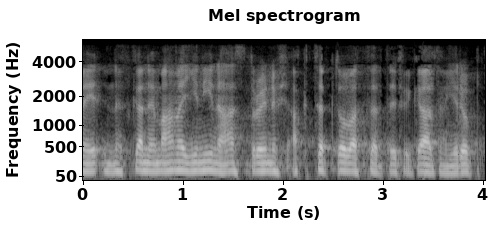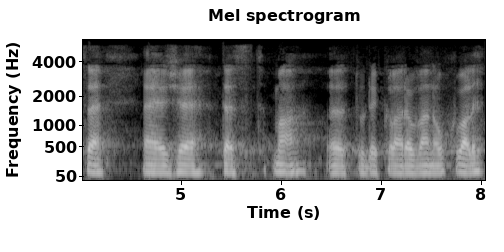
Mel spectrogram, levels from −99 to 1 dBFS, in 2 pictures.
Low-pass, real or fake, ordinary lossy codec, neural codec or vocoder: 5.4 kHz; fake; AAC, 24 kbps; codec, 16 kHz, 4.8 kbps, FACodec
